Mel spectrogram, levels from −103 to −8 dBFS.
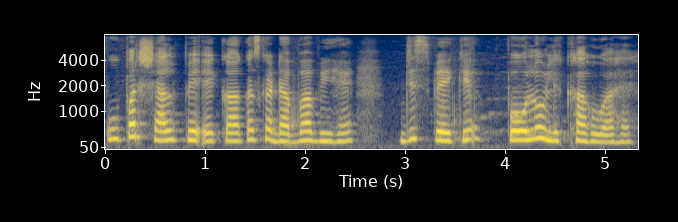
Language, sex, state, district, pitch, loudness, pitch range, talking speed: Hindi, female, Uttar Pradesh, Lalitpur, 230 Hz, -16 LUFS, 215-250 Hz, 180 wpm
